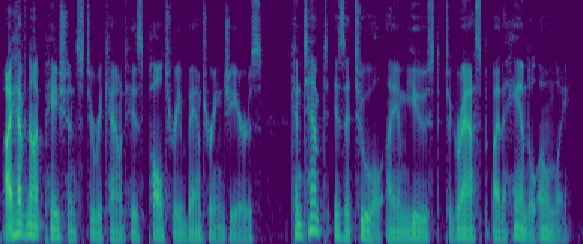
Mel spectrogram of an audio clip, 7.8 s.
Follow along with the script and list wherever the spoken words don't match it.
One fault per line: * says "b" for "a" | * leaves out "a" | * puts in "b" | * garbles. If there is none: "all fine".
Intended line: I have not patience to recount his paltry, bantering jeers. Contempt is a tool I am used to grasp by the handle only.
all fine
